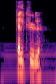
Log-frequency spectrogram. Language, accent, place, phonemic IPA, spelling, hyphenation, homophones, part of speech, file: French, France, Lyon, /kal.kyl/, calcules, cal‧cules, calcule / calculent, verb, LL-Q150 (fra)-calcules.wav
- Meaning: second-person singular present indicative/subjunctive of calculer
